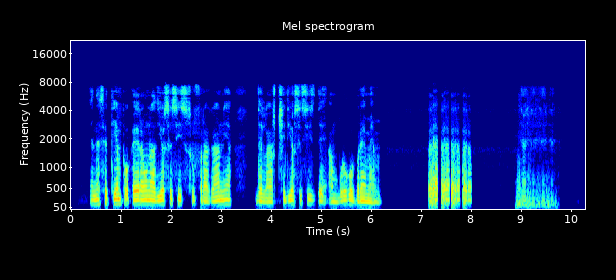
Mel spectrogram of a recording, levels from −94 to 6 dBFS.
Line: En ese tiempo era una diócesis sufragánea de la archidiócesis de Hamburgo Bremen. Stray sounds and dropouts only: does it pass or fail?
fail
